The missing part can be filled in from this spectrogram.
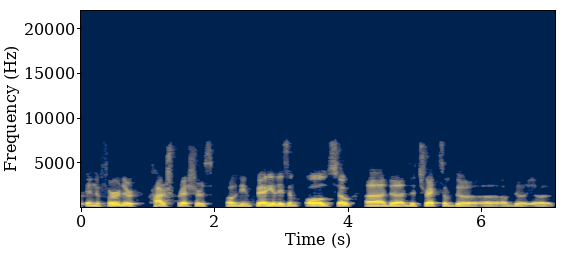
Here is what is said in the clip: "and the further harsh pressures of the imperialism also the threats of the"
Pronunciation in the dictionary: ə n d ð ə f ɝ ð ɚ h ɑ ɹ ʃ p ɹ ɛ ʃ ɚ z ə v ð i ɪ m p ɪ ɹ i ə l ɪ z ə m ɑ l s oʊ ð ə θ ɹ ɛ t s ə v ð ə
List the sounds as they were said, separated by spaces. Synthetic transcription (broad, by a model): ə n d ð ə f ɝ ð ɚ h ɑ ɹ ʃ p ɹ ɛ ʃ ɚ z ə v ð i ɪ m p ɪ ɹ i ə l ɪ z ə m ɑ l s oʊ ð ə t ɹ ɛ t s ə v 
